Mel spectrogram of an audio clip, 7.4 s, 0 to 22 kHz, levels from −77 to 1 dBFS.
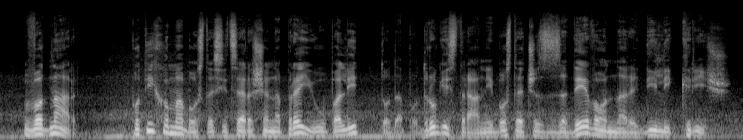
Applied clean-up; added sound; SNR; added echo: none; Alarm / Truck; 14 dB; none.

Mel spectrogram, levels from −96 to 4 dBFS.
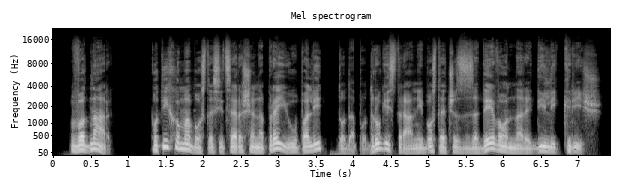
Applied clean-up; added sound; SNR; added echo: neural mask model Resemble Enhance denoiser.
